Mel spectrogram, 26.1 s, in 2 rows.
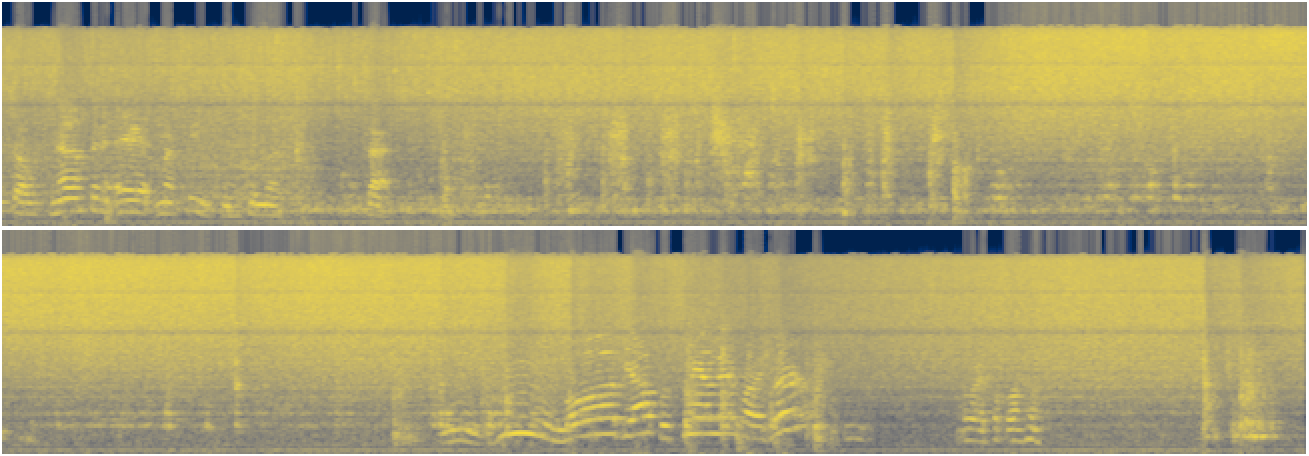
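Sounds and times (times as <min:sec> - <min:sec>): sausage sizzling in a pot: 0:00.0 - 0:26.0
wooden spoon clattering and stirring: 0:04.4 - 0:12.9
peppers scraped off a plate: 0:05.5 - 0:08.2.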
